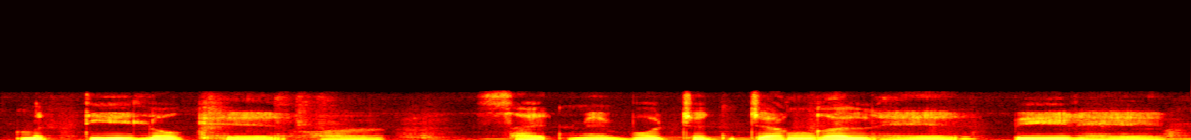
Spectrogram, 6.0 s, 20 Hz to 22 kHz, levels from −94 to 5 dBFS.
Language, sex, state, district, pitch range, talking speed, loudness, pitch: Hindi, female, Arunachal Pradesh, Longding, 200-215 Hz, 120 wpm, -15 LUFS, 205 Hz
